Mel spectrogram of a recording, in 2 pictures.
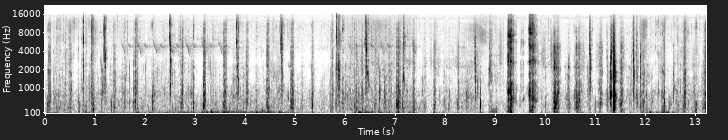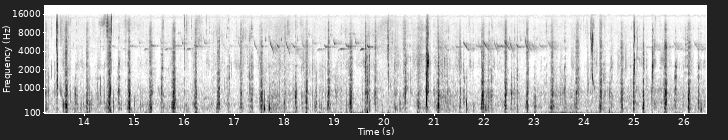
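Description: A person eating a meal: chewing and crunching with irregular sharp clicks of utensils against the food container, the loudest clicks about nine and eleven seconds in. Occasional low rumbles run underneath.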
